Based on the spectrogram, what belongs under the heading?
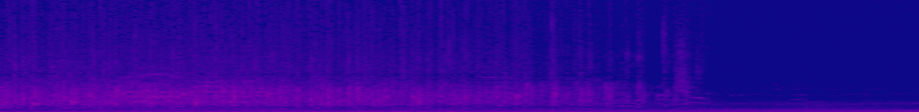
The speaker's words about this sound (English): I'm telling you, church, somebody ought to clap your hands and thank God for it.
